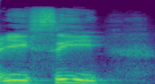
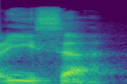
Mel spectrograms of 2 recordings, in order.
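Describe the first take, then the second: First: The word ends with an ee vowel sound. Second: The word ends with an a vowel sound. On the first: The speaker calls it wrong. "we don't say Isi" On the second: The speaker calls it right. "we say Isa"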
